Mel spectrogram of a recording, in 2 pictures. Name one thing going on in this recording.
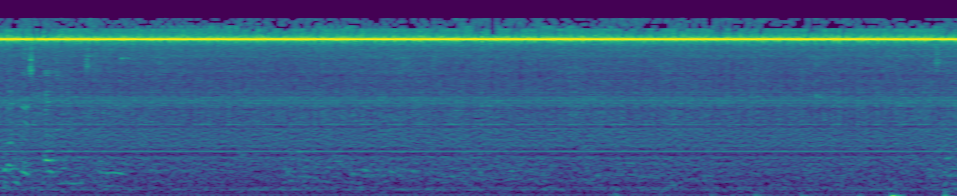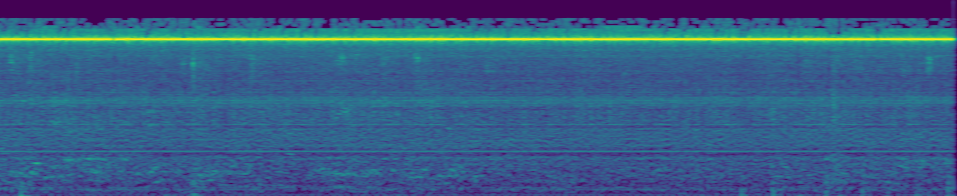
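Several men and women murmur quietly across a large echoing room.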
